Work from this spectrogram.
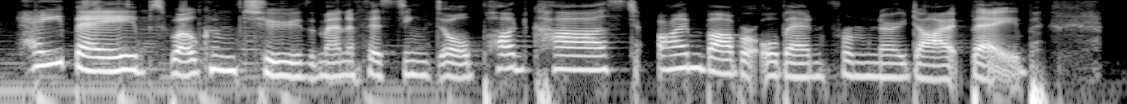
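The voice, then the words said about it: Congested, nasal blocked-up voice. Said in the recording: “my voice isn't maybe fully recovered. Still a little bit blocked nasally ... the aircon kind of blocked my sinuses ... I'm kind of just a bit blocked up”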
